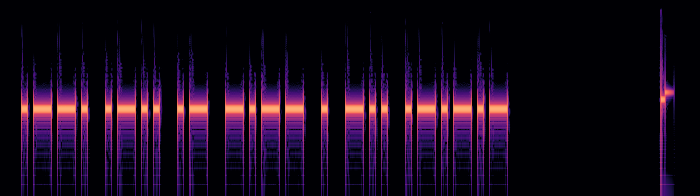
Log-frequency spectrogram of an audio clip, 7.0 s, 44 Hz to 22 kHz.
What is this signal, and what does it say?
Morse code, heard as a keyed tone, about 20 wpm, 700 Hz. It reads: PLAYED.
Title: Sentences with 3-Word Phrases - 20wpm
